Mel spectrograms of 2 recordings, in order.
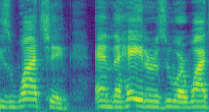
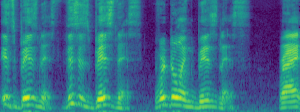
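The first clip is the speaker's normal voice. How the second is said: acted sly, knowing, smirking sarcasm; 4 dB quieter than usual. Retelling a scene where one person teases another in the car: imitating a smirking sarcastic tone. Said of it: "a little smirky, you know, sarcastic beering".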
